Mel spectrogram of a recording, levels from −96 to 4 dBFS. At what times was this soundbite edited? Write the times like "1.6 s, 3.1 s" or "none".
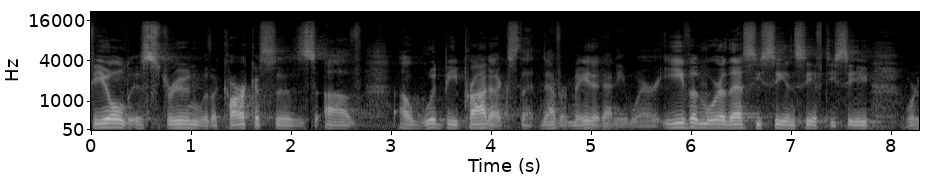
none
